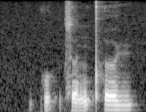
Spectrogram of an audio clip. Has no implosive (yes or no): yes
